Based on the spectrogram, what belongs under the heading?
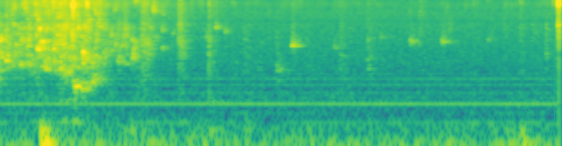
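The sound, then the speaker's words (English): Water sloshes and splashes as someone shifts in a bathtub, then settles into faint drips and small plinks over a steady low hum. No one speaks. “I'm inside of water, so you're going to hear me move.”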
